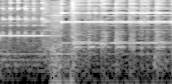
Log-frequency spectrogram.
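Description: Metal bells ringing. Quick clapper strikes come first, then about three-quarters of a second in a brass hand bell rings at a new, lower pitch and keeps ringing.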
